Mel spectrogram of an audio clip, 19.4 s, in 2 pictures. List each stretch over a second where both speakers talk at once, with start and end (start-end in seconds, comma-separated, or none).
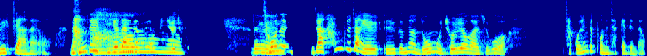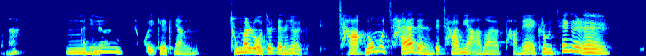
1.4-2.7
